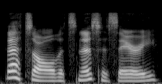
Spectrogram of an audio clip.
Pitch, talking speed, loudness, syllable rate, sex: 195 Hz, 145 wpm, -18 LUFS, 4.7 syllables/s, female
